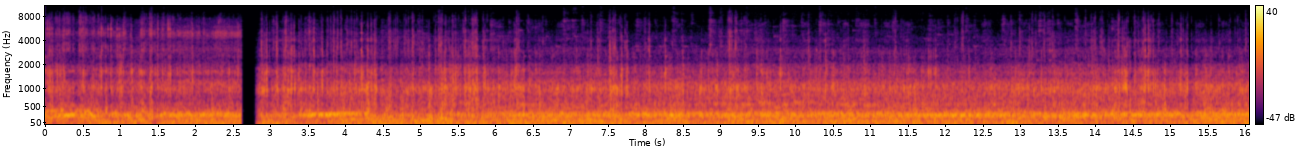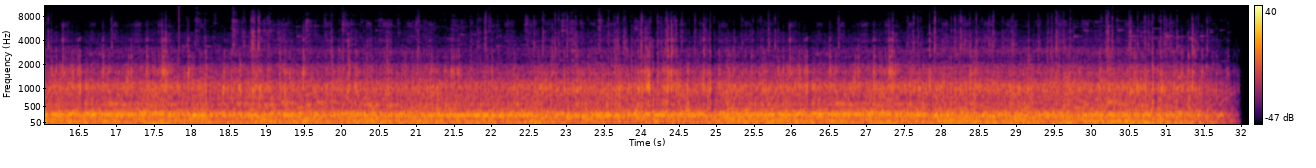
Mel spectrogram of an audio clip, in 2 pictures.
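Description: Steady wind and road rush from an electric scooter riding along at speed, with a constant low hum under it. The sound drops out completely for a moment about three seconds in.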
